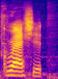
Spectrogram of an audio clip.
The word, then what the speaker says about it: Gratiot: It's spelled Gratiot. Pronounced Gratiot. Like great shit.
